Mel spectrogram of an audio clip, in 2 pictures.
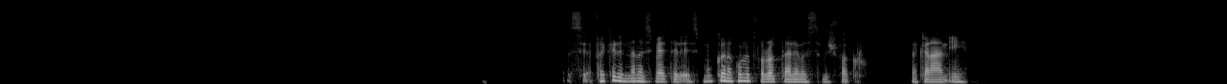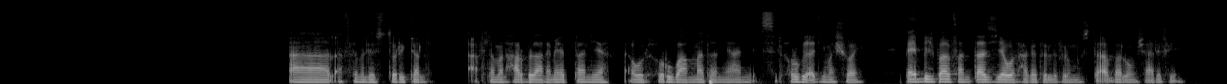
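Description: No technical faults are audible anywhere in the recording.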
